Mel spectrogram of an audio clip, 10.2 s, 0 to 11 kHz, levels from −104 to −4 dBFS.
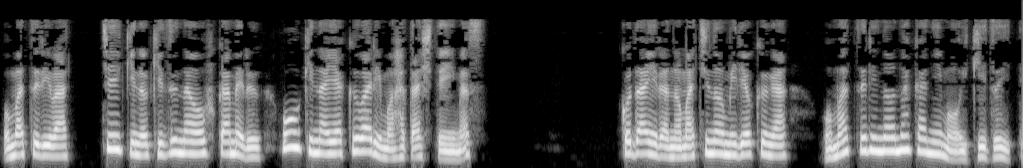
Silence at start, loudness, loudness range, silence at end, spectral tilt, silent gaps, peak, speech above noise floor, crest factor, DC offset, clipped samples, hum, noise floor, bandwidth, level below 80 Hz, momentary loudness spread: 0.05 s; -16 LUFS; 4 LU; 0.1 s; -6.5 dB/octave; none; -2 dBFS; over 75 dB; 14 dB; under 0.1%; under 0.1%; none; under -90 dBFS; 8 kHz; -66 dBFS; 6 LU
